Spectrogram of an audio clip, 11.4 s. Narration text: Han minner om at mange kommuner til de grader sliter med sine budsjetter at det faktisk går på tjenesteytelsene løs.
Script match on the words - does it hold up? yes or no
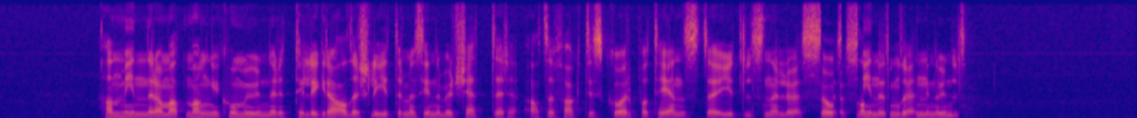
no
